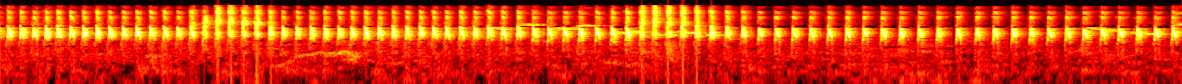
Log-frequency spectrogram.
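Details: Extended lovebird ngekek with kapas tembak fill, used for song training: nearly twelve seconds of unbroken rapid, shrill chattering pulses, with louder brighter surges around the second and seventh seconds.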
